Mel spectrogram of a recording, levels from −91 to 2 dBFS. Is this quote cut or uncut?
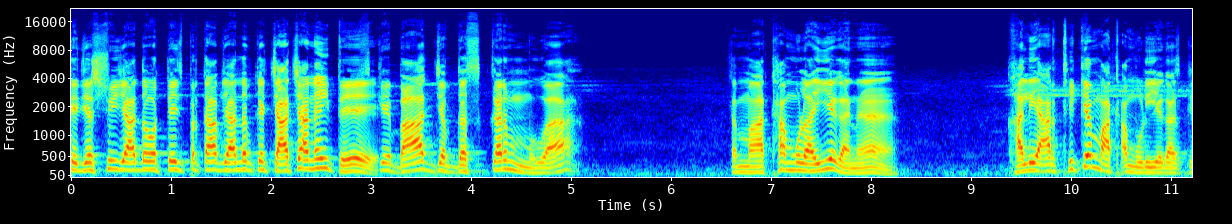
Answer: cut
